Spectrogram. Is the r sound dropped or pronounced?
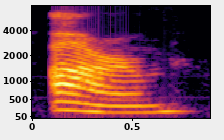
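pronounced. The r sound is clearly pronounced. "in American English"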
